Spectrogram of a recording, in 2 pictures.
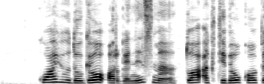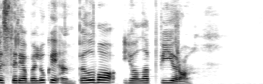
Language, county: Lithuanian, Tauragė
